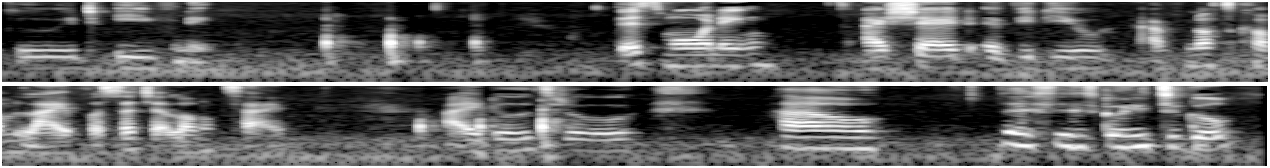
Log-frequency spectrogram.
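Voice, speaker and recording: A low-pitched woman in her forties hosts a chatty live stream. She laughs often, greets viewers by name and sounds short on energy, with a faint hum of noise behind her. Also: measured pace, long pauses. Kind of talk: casual live-stream commentary.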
